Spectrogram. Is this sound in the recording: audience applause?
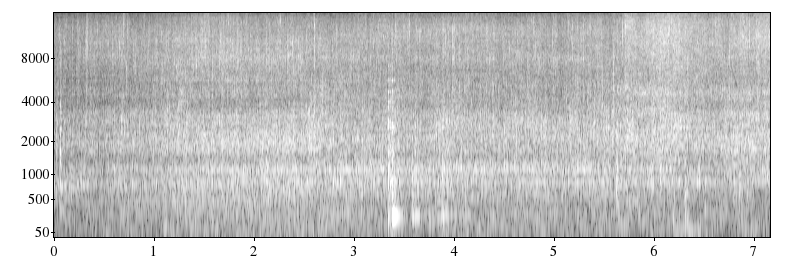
no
